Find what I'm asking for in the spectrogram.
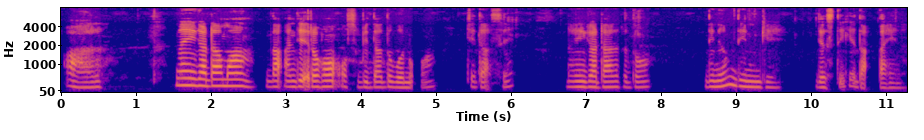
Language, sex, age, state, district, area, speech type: Santali, female, 30-45, West Bengal, Bankura, rural, spontaneous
